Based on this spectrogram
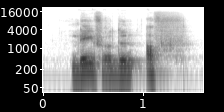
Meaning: inflection of afleveren: 1. plural past indicative 2. plural past subjunctive
- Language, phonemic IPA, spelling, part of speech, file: Dutch, /ˈlevərdə(n) ˈɑf/, leverden af, verb, Nl-leverden af.ogg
